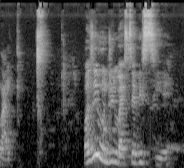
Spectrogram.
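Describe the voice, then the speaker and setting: A woman speaks in a somewhat breathy voice with a Nigerian accent. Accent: Nigerian (Yoruba) English. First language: Yoruba. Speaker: YouTuber. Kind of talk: casual vlog chat. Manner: conversational, self-correcting.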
